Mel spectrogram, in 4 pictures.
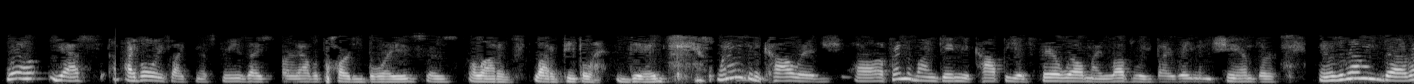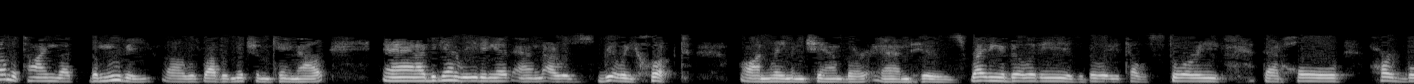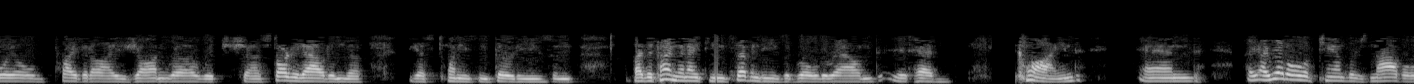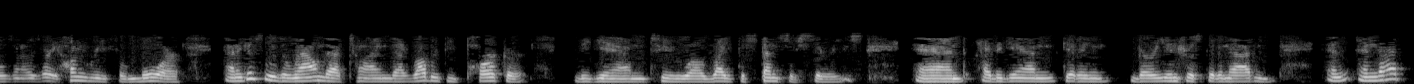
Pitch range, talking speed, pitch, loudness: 135-165 Hz, 165 wpm, 145 Hz, -20 LUFS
